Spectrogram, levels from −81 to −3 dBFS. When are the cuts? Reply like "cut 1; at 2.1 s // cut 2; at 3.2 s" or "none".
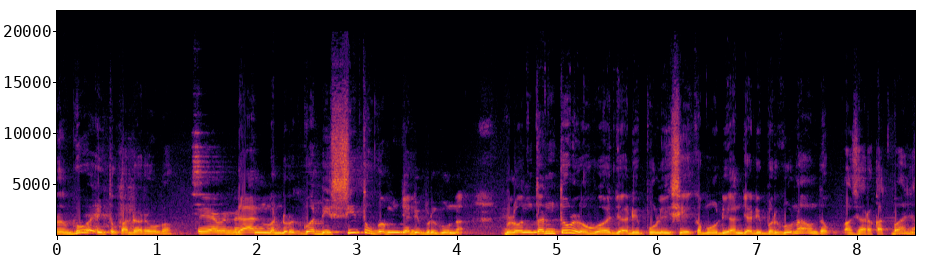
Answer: none

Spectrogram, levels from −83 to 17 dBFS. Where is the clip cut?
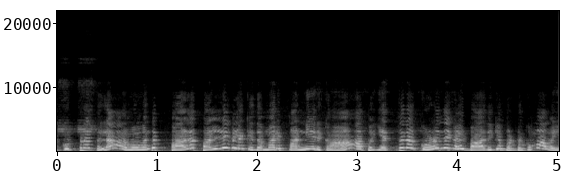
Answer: none

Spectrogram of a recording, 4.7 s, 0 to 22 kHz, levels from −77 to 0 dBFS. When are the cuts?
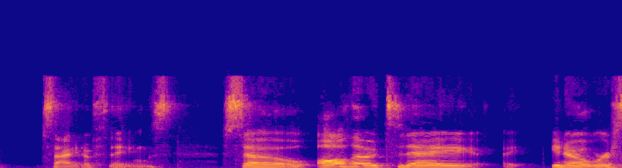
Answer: none

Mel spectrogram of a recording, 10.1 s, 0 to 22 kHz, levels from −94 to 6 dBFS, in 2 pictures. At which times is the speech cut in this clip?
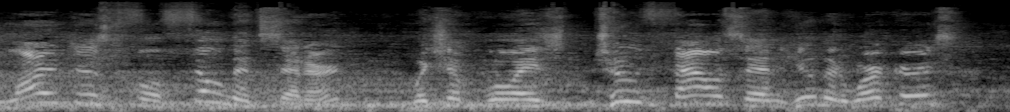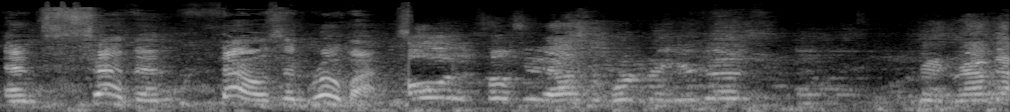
cut 1; at 7.1 s

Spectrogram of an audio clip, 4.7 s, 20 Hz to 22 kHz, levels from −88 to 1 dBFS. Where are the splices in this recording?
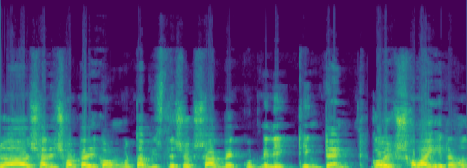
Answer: cut 1; at 3.6 s

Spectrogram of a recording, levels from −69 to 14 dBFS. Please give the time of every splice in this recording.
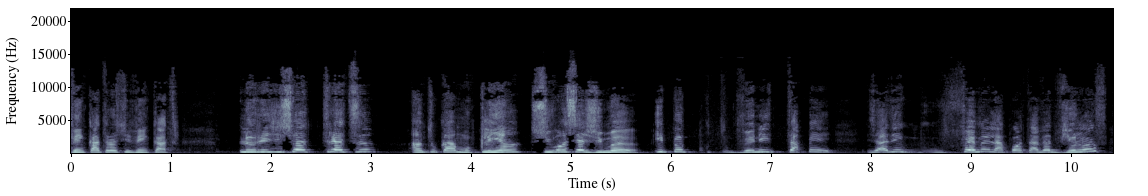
cut 1; at 1.4 s

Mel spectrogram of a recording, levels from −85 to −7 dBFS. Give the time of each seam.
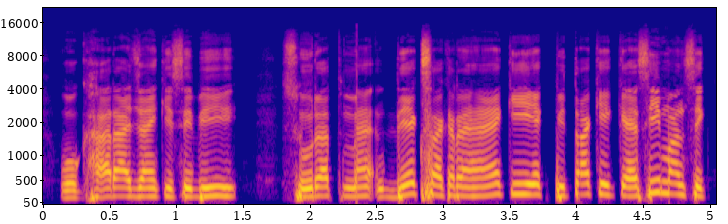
cut 1; at 2.3 s

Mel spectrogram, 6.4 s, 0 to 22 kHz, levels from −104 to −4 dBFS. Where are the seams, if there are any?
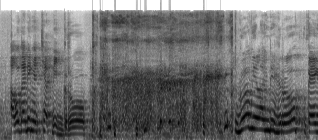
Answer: cut 1; at 4.6 s

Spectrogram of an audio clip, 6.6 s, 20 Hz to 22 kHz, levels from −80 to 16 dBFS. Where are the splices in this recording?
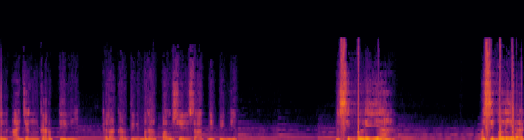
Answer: none

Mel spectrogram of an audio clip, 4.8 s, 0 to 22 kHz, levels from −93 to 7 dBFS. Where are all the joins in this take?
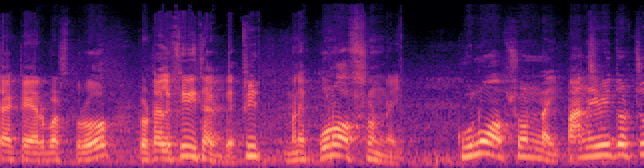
cut 1; at 1.9 s

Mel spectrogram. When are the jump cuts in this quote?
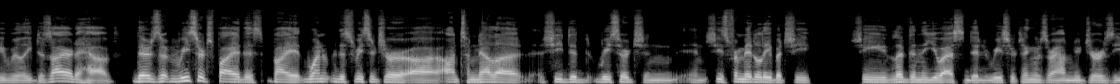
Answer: cut 1; at 1.2 s

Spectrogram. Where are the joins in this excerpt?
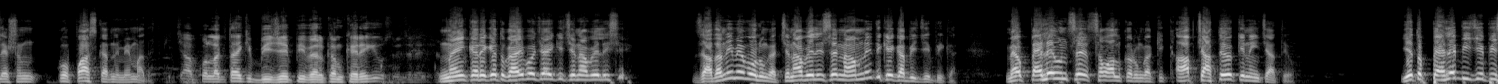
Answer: none

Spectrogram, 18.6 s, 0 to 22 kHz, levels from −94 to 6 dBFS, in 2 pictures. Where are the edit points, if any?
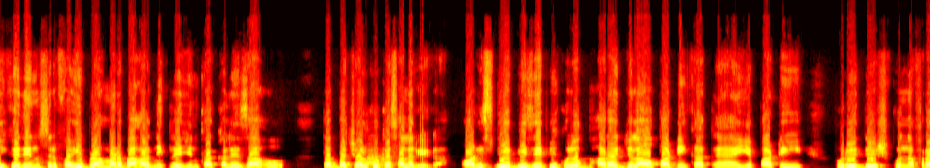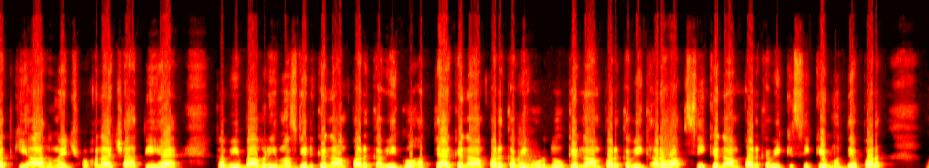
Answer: cut 1; at 4.4 s

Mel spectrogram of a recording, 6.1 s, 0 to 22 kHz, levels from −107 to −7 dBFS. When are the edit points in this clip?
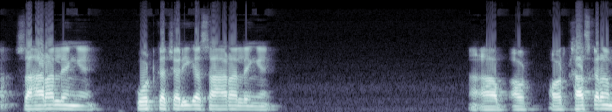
none

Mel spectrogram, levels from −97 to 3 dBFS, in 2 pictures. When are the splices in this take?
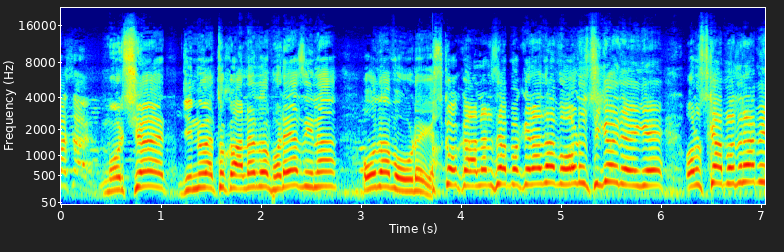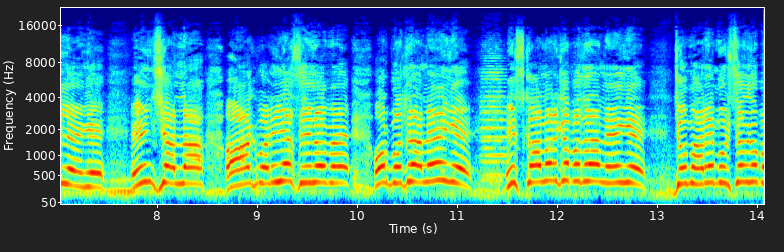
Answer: cut 1; at 3.8 s

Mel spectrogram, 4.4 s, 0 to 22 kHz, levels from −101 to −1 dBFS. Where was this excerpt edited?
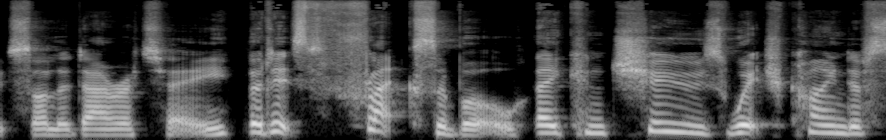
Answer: cut 1; at 1.2 s // cut 2; at 2.6 s

